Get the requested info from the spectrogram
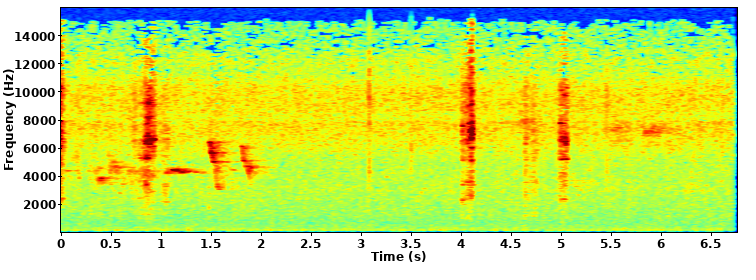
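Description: Faint woodland ambience: a small bird gives a few short, falling chirps in the first two seconds, over a steady background hiss. A handful of sharp clicks come through, the loudest about four seconds in.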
